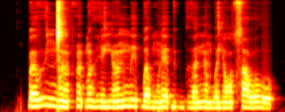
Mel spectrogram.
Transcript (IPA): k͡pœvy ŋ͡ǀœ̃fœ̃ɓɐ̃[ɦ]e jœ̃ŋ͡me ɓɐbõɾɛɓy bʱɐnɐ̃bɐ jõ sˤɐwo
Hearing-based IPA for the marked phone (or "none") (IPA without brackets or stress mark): ɦ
